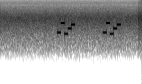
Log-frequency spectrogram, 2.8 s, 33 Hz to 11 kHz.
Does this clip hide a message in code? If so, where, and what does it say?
Yes: five-tone selective call (ZVEI) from 1.2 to 2.4 s, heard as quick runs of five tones, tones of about 70 ms, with radio hiss and a squelch burst at the end. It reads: 29158 29158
